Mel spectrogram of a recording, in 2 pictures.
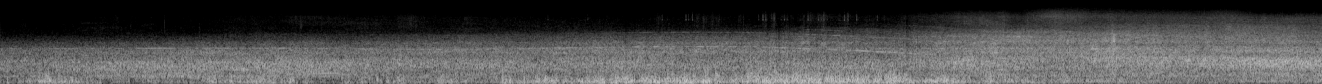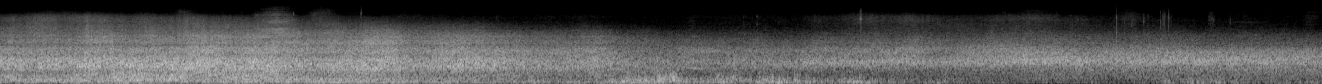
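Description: Airbus A320-200 airliner's CFM56 turbofan engines on final approach and landing. A steady jet engine roar carries a thin high whine that drops in pitch about seven to nine seconds in. The sound grows loudest as the aircraft passes about fifteen seconds in, then eases as it rolls out down the runway.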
